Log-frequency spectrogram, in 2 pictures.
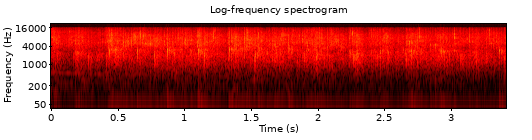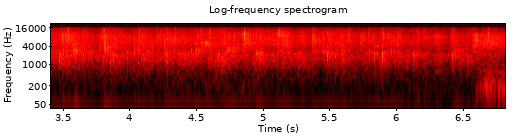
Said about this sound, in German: So, jetzt wäre der Moment zu klatschen, meine Damen und Herren.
